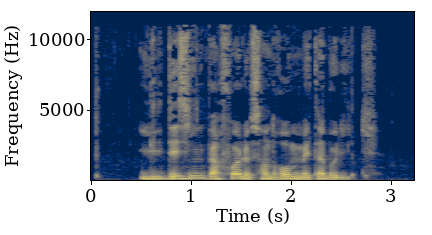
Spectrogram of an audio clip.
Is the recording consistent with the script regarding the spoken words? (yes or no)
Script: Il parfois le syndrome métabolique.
no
